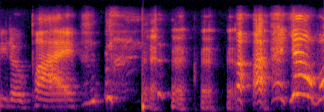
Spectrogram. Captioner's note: laughing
